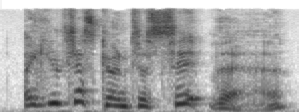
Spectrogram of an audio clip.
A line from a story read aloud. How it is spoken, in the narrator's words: Her voice rose with every word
